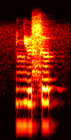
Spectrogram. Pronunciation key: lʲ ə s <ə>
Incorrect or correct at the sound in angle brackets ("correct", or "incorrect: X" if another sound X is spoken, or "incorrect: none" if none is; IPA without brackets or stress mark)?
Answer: correct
